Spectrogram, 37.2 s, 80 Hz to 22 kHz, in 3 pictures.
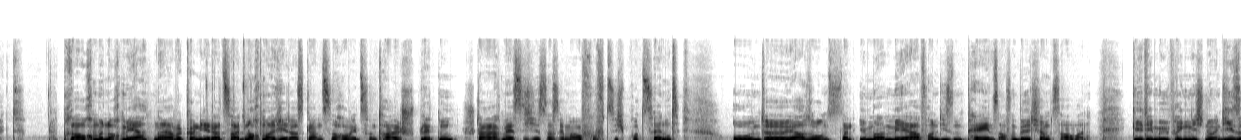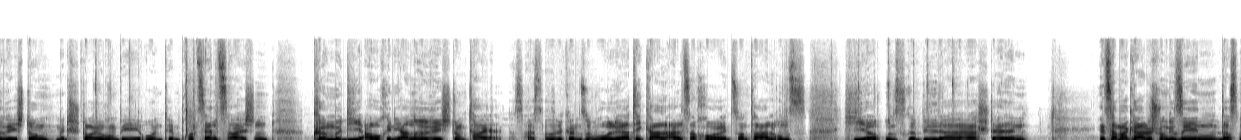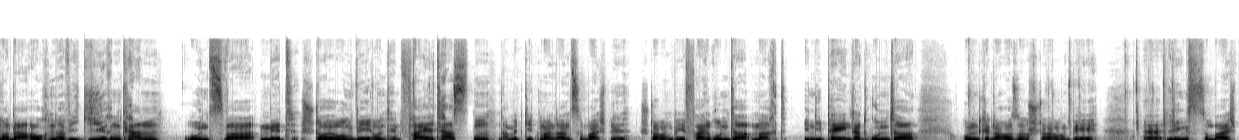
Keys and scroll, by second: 2.0 ctrl+b, 2.3 shift+', 13.3 ctrl+b, 14.2 shift+5, 20.9 ctrl+b, 21.2 Up, 21.6 ctrl+b, 21.8 Up, 28.3 ctrl+b, 28.9 Down, 35.1 ctrl+b, 35.4 Down, 36.1 ctrl+b, 36.4 Left.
